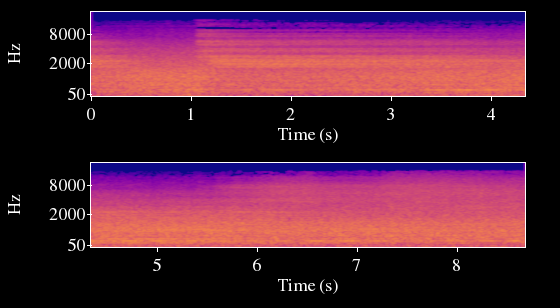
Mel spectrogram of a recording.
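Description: A Kintetsu Urban Liner limited express electric train moves along an underground station platform with a steady rumble of running gear. A high whine sits over it from about a second in and fades out midway.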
